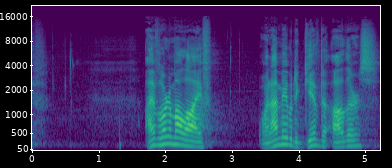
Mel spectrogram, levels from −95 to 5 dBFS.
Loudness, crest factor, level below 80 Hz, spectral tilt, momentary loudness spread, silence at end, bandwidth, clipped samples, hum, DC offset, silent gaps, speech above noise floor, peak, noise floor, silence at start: -28 LUFS; 20 dB; -82 dBFS; -3.5 dB/octave; 12 LU; 0.05 s; 16 kHz; under 0.1%; none; under 0.1%; none; 41 dB; -10 dBFS; -69 dBFS; 0 s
